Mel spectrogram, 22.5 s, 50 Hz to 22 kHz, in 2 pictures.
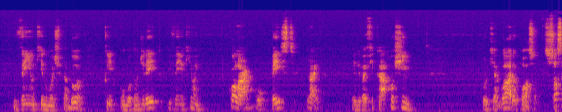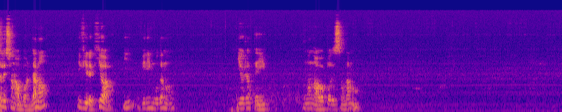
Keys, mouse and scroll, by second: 2.2 right click, 6.1 click, 9.9 click, 11.1 r, 12.0 click, 13.3-15.4 drag, 15.8 r, 17.1 click, 18.2-20.1 drag, 21.6 click.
